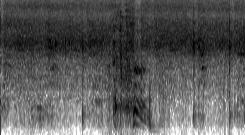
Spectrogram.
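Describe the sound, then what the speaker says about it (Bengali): Chopped onion and tomato hit a hot pan of freshly fried fish, giving a steady close sizzle and hiss with a brief louder flare of crackle midway, no voices. "এখন এর মধ্যে দিয়ে দেব পেঁয়াজ টমেটো কুচিগুলা।"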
